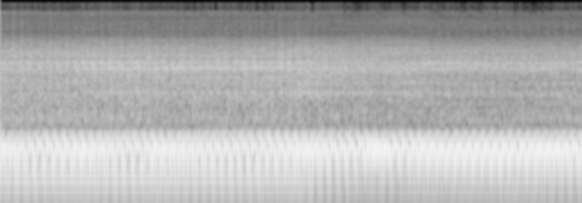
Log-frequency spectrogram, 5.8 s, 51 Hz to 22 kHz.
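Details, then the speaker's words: 1999 Toyota Celica GT, 2.2L, 5-speed manual, FWD, 135,424 miles, new cylinder head, just started: steady idle with a sharp, rapid puffing tick on every firing pulse, loud and raspy; exhaust manifold not bolted on all the way, leaking exhaust. "Got one heck of an exhaust leak, but just got it running here. Oh, well, that would probably be why. The exhaust manifold's not even bolted on all the way."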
